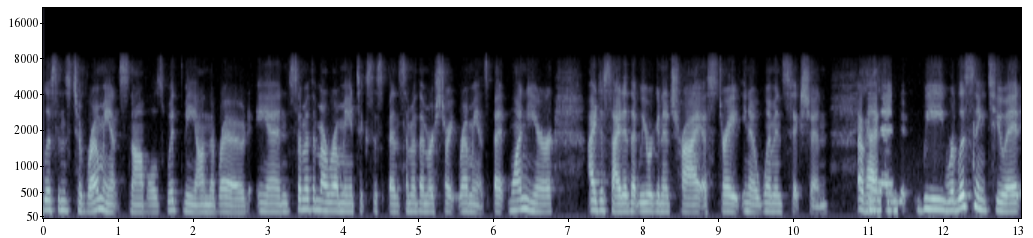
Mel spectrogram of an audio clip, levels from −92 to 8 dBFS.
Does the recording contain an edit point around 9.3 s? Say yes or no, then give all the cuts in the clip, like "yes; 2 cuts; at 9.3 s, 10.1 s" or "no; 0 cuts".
yes; 1 cut; at 9.3 s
